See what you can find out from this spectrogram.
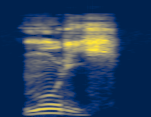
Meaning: to die
- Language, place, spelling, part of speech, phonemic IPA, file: Occitan, Béarn, morir, verb, /muˈɾi/, LL-Q14185 (oci)-morir.wav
